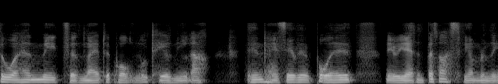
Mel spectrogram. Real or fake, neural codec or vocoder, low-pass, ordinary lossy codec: fake; codec, 16 kHz, 0.5 kbps, FreqCodec, larger model; 7.2 kHz; none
